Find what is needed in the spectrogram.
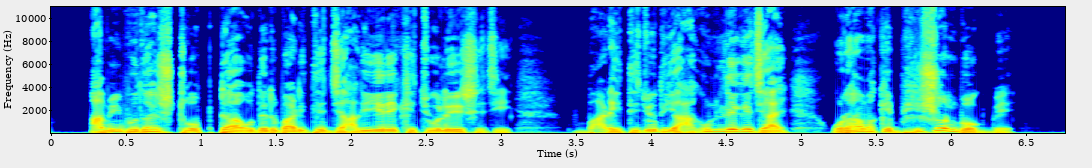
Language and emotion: Bengali, fearful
